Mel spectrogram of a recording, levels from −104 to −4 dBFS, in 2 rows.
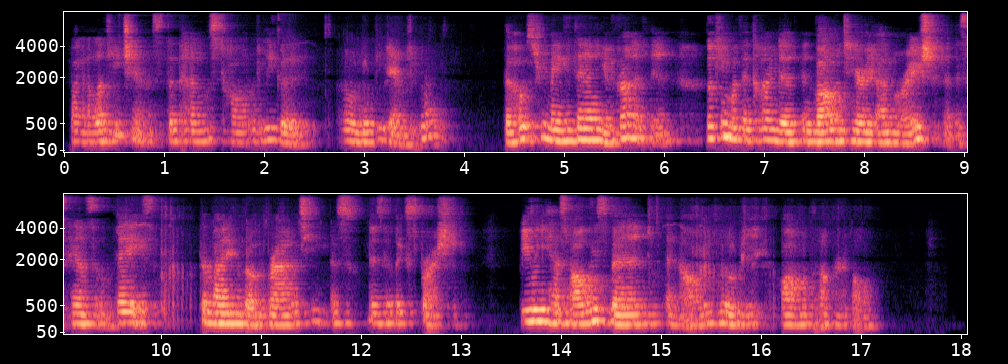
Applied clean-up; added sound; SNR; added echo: neural mask model DeepFilterNet 3.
